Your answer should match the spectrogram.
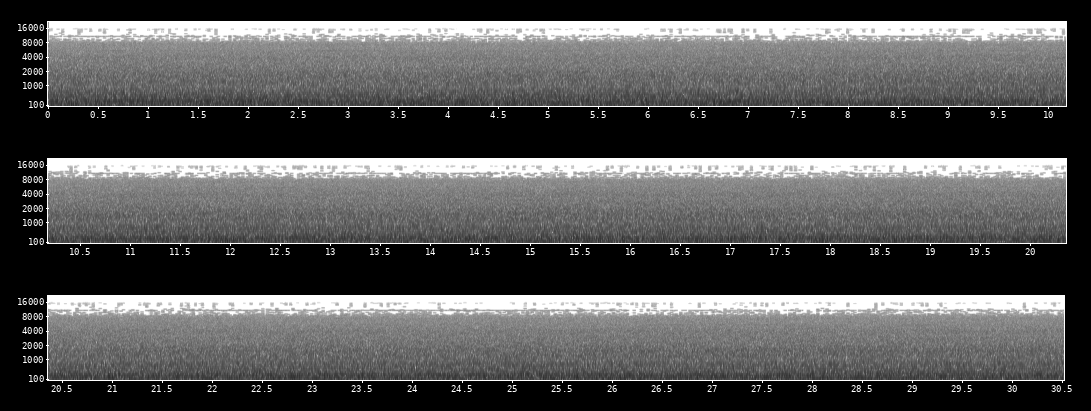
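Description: Steady hum and rushing noise of an AM class electric multiple unit standing in the platform as it powers up, its auxiliary fans and equipment running with a faint low drone underneath.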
